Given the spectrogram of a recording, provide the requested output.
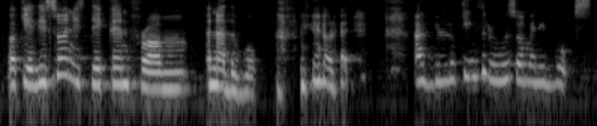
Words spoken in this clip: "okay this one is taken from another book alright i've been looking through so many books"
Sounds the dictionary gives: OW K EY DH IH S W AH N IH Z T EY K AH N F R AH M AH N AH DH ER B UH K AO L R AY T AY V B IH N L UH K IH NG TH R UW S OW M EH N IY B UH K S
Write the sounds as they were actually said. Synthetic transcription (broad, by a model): OW K EY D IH S W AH N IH S T EY K AH N F R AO M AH N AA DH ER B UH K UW N R AY T AY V B IH N L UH K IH NG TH R UW S OW M EH N IY B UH K S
